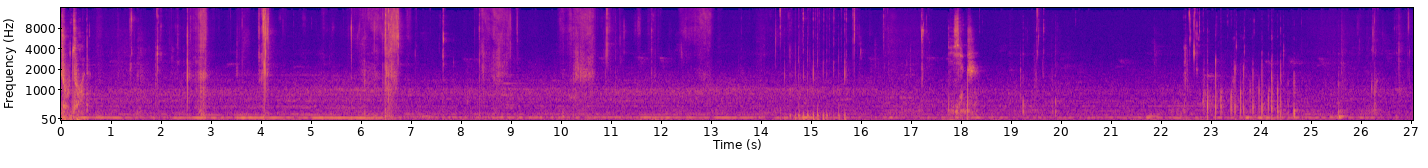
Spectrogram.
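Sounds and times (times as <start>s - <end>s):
banana peel ripping: 1.4s - 4.5s, 5.7s - 9.2s, 10.0s - 13.1s.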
